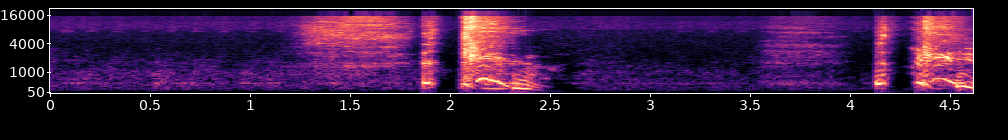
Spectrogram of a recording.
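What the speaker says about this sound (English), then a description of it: "Now I'm sneezing." Two sharp sneezes, each a quick intake followed by a loud burst, separated by a couple of seconds of quiet background murmur.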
